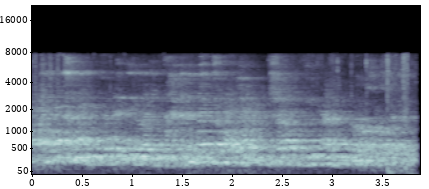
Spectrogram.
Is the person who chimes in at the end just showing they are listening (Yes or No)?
No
